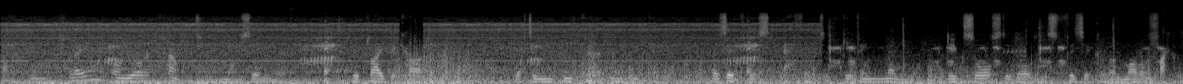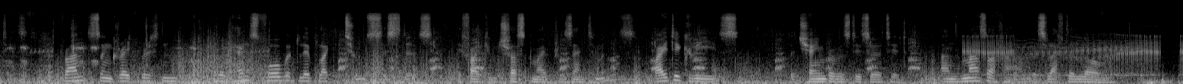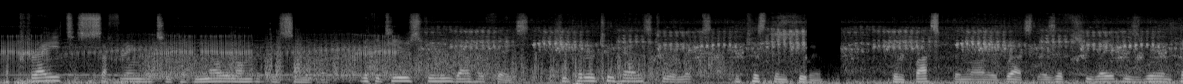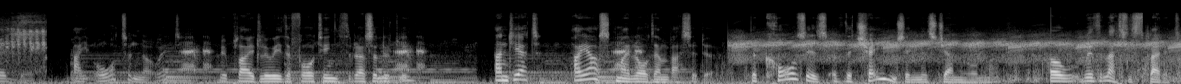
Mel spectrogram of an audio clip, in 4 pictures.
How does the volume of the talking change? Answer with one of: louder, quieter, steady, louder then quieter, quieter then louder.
louder.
